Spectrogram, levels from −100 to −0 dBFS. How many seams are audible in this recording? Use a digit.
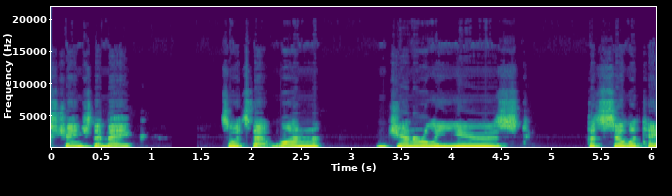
1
